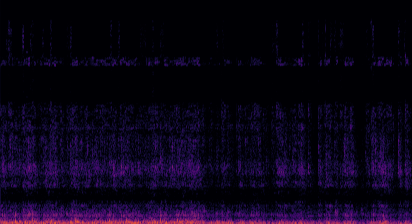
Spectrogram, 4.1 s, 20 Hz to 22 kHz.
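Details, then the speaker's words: 1976 Chevrolet Camaro small-block V8 (SBC) with Comp Cams Thumper cam, TH350 and three-inch exhaust, idling: very throaty, deep tone with uneven loping beat about four pulses a second; normal lopey idle. "this thing is very very throaty super super deep tone"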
